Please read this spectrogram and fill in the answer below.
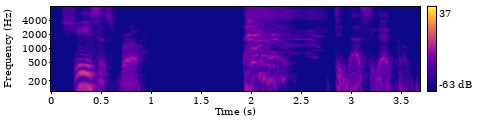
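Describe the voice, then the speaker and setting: A man co-hosting a sports podcast in casual chat, excitable and halting, repeating words as he searches for what to say. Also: deep voice, creaky, husky. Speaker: podcast co-host.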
